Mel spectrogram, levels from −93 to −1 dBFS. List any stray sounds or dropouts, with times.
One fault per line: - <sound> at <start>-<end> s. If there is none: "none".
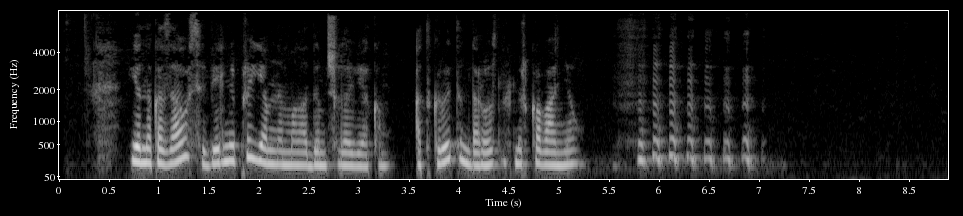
- laugh at 5.5-7.1 s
